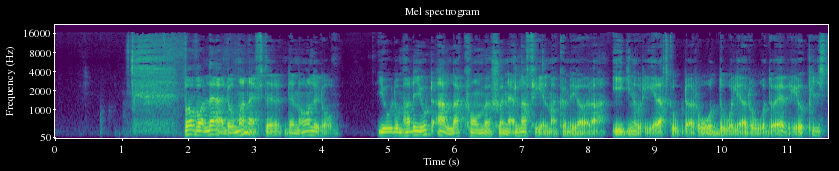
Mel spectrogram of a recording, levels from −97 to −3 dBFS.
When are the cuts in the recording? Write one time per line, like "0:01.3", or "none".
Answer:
0:04.7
